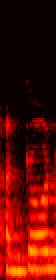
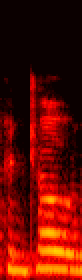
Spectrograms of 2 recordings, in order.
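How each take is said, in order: First: "control" as con-TRON, ending in N; "control" mispronounced with an N ending; wrong final N. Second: "control" as kun-TROHL, ending in L; "control" with stressed TROL and no final N; final L sound. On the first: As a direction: mimic the mistake, "control" with N for final L. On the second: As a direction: end "control" on an L, not an N. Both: Shown as a demonstration. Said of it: "chứ không phải là control đâu".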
